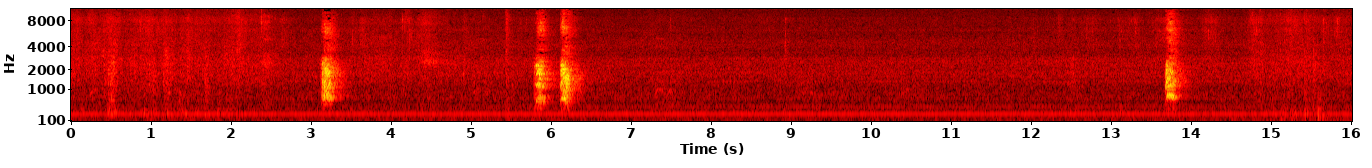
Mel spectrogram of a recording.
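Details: Playful Samoyed pups in a pool: scattered single and double barks spaced several seconds apart, quieter stretches between, a steady hum throughout.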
